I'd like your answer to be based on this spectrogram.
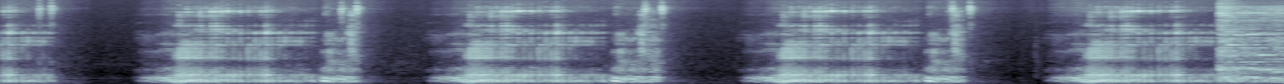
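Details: Big burps: four long, deep, rumbling belches with pauses between them; burping.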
